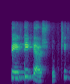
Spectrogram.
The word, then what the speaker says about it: petit: ये जो पेटी जो वर्ड है ना, ये एक फ्रेंच वर्ड है। French word, actually French word का जो स्पेलिंग है वो कुछ ऐसा है, PETIT, ये है वो वर्ड, ठीक है, जिसका मतलब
